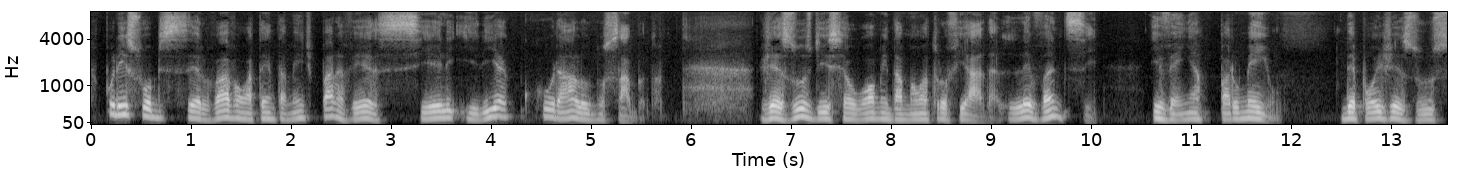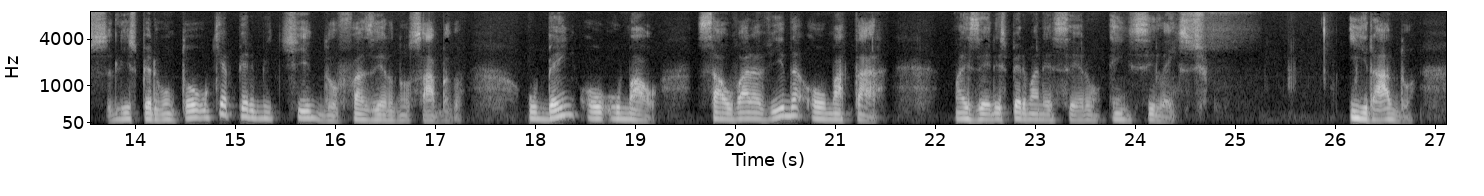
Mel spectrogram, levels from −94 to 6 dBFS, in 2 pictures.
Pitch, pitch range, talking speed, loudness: 120 Hz, 110-130 Hz, 115 wpm, -21 LUFS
